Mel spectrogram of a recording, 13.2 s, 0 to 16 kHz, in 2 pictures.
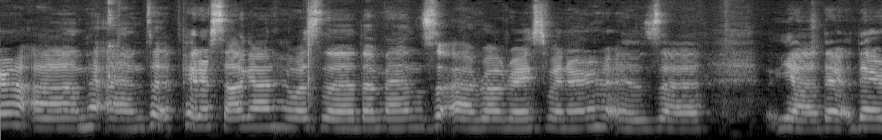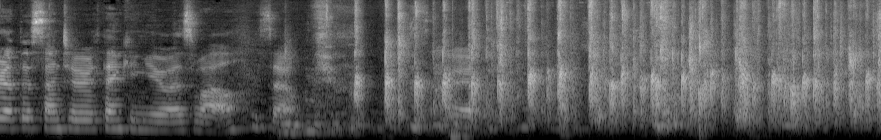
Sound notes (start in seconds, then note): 8.8 audience members laughing; 9.1 audience applauds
